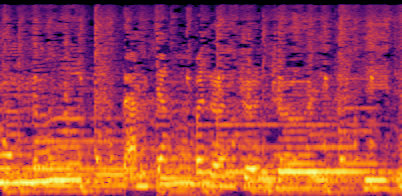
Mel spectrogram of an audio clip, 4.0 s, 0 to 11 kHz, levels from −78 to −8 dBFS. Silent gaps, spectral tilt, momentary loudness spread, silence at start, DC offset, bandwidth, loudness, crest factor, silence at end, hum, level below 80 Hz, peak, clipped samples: none; -5 dB/octave; 3 LU; 0 s; under 0.1%; 10.5 kHz; -14 LUFS; 12 dB; 0 s; none; -38 dBFS; -2 dBFS; under 0.1%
